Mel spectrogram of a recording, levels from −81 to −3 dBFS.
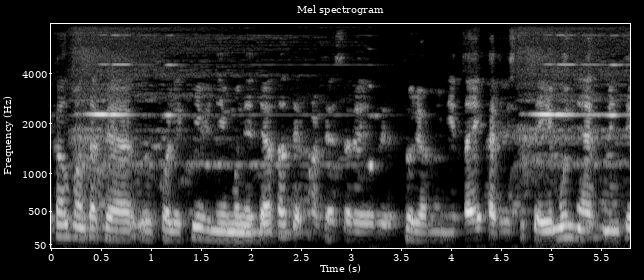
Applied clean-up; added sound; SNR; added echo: classical method WPE with log-MMSE.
